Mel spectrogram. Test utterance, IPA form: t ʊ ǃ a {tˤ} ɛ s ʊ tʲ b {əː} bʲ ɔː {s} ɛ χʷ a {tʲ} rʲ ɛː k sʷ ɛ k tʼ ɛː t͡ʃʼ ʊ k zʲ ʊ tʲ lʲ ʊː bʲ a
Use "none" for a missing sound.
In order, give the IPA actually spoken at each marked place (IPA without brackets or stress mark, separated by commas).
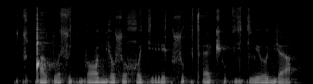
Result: tʷ, ɔː, sʷ, tʲ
